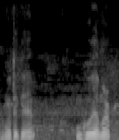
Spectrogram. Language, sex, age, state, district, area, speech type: Assamese, male, 30-45, Assam, Udalguri, rural, spontaneous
